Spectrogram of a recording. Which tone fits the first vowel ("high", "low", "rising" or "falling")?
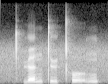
rising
